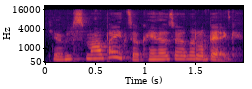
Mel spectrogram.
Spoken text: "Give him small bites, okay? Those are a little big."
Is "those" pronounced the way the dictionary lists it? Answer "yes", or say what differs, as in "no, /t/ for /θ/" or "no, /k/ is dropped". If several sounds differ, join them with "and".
yes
